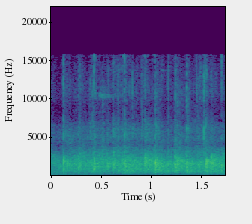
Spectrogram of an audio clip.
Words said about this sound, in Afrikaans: Gee vir die orkes 'n lekker hande klap toe.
